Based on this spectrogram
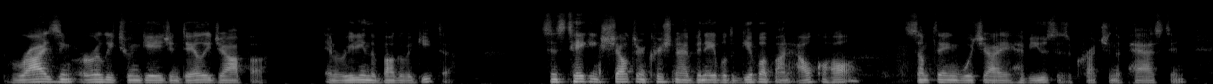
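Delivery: plain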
